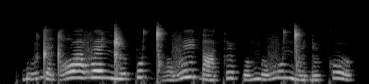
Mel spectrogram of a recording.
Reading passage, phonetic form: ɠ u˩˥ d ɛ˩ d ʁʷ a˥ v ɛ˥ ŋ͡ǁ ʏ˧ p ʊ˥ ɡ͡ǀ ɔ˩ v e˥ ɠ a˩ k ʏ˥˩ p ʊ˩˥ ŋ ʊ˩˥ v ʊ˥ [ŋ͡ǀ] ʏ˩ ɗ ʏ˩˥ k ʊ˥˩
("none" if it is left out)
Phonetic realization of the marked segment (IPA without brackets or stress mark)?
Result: ŋ͡ǀ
